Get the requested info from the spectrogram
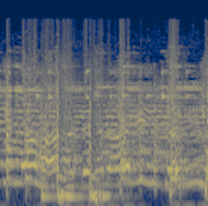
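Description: Birha folk music: a wavering melody over a steady, driving hand-drum rhythm of repeated bass strokes.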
